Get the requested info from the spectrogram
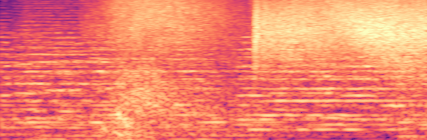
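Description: Orchestral film music with a sharp whoosh about half a second in, followed a little after a second in by a loud, steady rushing hiss laid over the music.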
